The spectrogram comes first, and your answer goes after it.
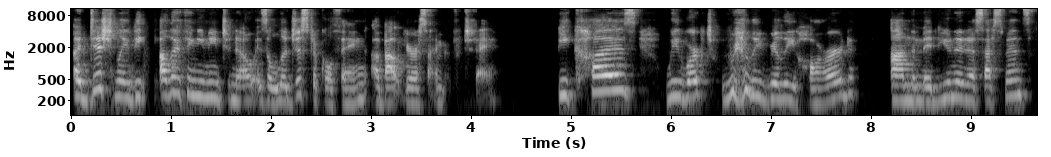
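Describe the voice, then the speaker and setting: A middle school English teacher leads an interactive online class in a slightly bright, mid-range voice. She encourages her students and checks their understanding by asking questions.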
